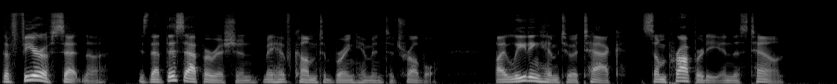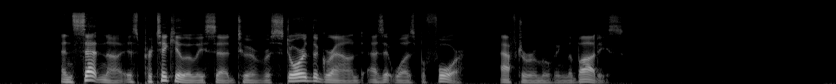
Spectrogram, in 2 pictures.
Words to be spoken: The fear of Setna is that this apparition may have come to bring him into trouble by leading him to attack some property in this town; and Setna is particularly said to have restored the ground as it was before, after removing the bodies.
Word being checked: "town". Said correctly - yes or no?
yes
